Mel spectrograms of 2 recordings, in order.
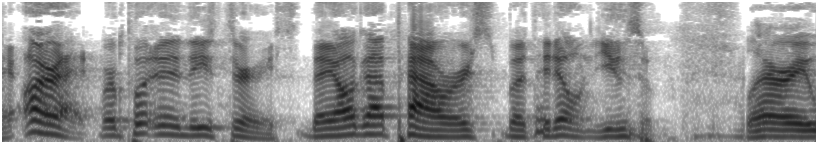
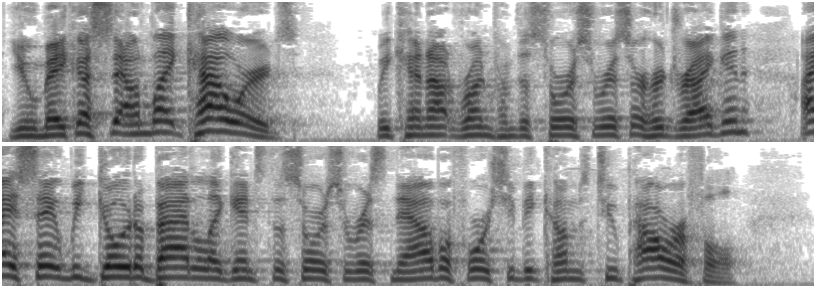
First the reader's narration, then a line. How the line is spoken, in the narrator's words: The knight Victor yelled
